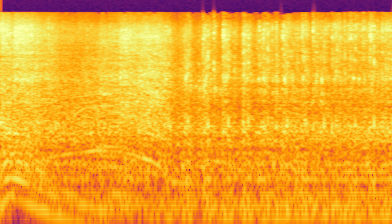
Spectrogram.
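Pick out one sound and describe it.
A race car engine roars loudly as a car speeds past.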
